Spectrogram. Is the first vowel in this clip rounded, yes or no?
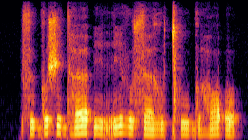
no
